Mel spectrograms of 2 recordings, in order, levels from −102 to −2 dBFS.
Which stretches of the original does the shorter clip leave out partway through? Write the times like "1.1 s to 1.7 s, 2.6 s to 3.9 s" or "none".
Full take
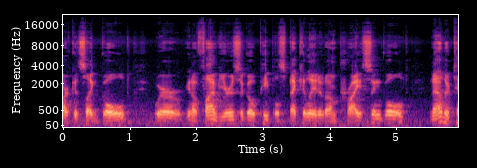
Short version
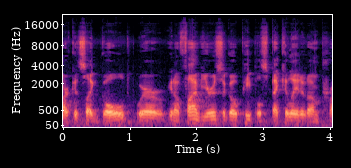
1.0 s to 1.3 s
